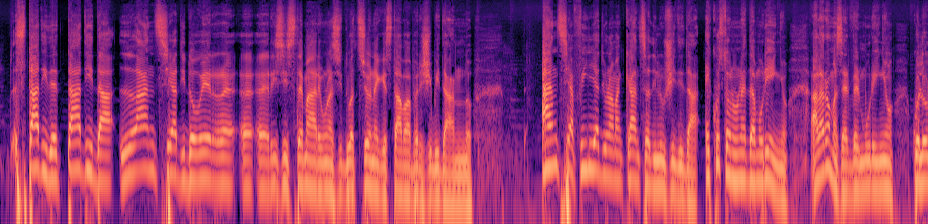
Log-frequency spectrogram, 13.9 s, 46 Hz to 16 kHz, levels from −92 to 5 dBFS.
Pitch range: 105-140 Hz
